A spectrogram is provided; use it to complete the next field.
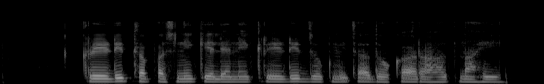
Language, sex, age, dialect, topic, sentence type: Marathi, male, 25-30, Standard Marathi, banking, statement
